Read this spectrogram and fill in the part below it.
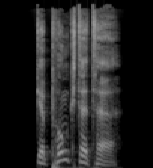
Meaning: inflection of gepunktet: 1. strong/mixed nominative/accusative feminine singular 2. strong nominative/accusative plural 3. weak nominative all-gender singular
- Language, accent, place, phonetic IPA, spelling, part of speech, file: German, Germany, Berlin, [ɡəˈpʊŋktətə], gepunktete, adjective, De-gepunktete.ogg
